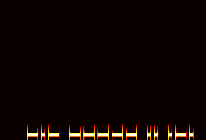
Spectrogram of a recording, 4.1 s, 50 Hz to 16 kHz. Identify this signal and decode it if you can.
Morse code, heard as a keyed tone, about 17 wpm, 700 Hz. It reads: K0IR
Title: Easy Call Signs Repeated 2x - 17wpm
